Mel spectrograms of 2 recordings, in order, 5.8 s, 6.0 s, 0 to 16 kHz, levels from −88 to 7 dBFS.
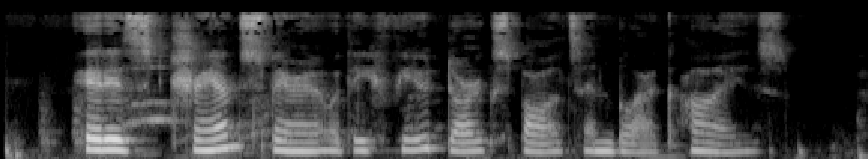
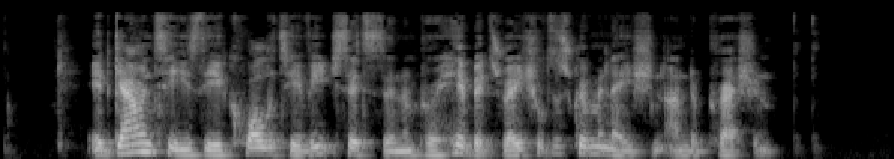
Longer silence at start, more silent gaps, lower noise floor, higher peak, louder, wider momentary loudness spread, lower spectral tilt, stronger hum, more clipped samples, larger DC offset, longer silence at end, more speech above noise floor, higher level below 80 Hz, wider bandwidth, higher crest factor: second, 0.05 s vs 0.4 s; neither; second, -42 dBFS vs -76 dBFS; first, 0 dBFS vs -6 dBFS; first, -20 LUFS vs -26 LUFS; first, 19 LU vs 10 LU; about the same, -4 dB/octave vs -4.5 dB/octave; neither; neither; neither; second, 0 s vs 0.8 s; second, 22 dB vs 50 dB; first, -58 dBFS vs -66 dBFS; about the same, 11.5 kHz vs 11.5 kHz; about the same, 20 dB vs 22 dB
